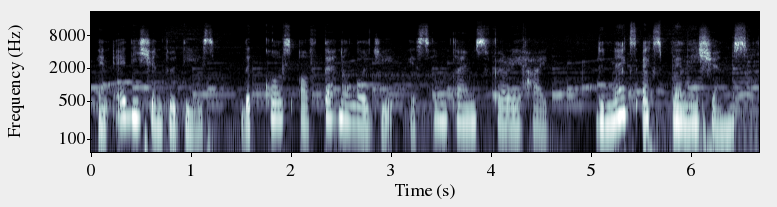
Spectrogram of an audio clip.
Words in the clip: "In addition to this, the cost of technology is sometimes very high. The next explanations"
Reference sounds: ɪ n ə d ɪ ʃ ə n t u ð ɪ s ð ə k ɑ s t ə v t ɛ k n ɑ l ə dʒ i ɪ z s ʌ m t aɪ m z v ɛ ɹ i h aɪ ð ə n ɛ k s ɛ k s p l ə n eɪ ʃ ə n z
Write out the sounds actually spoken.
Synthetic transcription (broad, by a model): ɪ n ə d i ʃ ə n t u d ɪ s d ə k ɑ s ə f t ɛ k n ɑ l ə dʒ i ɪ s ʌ m t aɪ m s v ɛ ɹ i h aɪ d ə n ɛ k s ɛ k s p l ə n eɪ ʃ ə n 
